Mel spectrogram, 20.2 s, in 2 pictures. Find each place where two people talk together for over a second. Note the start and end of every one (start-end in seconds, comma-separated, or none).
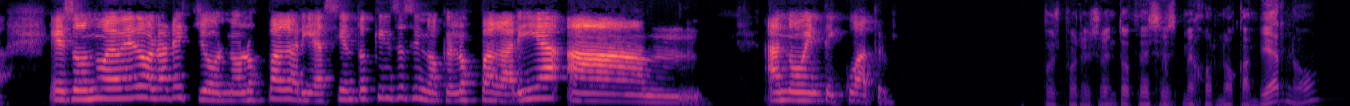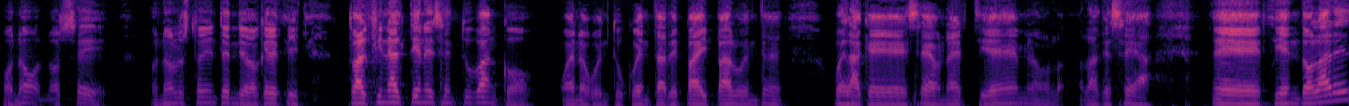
none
